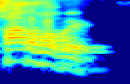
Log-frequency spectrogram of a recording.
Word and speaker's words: স্যার: হ্যাঁ, তা আমি বললাম ভাই এটা তো সার না, এটা স্যার হবে। কবে সারি তো বলছি। আমি বললাম ভাই সার না স্যার হবে। সারি তো বলছি। আমি বললাম ভাই সার না স্যার হবে, উচ্চারণটা স্যার।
